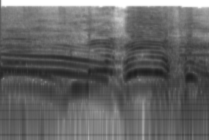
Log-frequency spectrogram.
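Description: A person whooping and cheering in triumph: one long, high-pitched yell that slowly falls in pitch, then two short, rising-and-falling whoops in the second half.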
